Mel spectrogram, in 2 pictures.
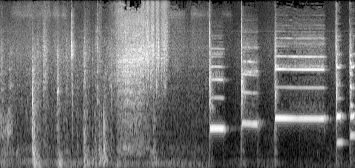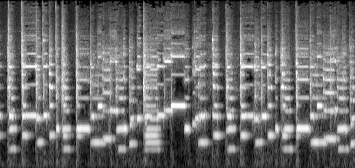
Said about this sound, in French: Le bellophone, c'est un instrument entièrement bricolé par Léonard, à base de tuyaux d'orgue, sifflets pour chiens, absolument Pompidou, sonnettes de bicyclette et toutes sortes de bazar du moment que ça fait de la musique.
